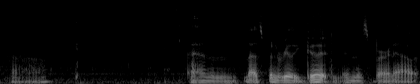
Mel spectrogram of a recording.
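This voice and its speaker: Quiet and very deep, a man's dark, mellow voice carries vocal fry at a moderate pace. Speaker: video blogger. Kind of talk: casual monologue. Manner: quiet, hesitant with fillers.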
